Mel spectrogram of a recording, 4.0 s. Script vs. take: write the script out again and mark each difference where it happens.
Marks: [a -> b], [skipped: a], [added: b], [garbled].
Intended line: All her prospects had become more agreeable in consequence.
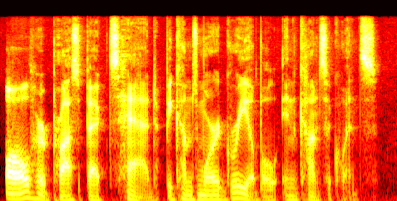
All her prospects had [become -> becomes] more agreeable in consequence.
